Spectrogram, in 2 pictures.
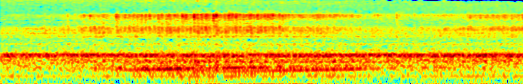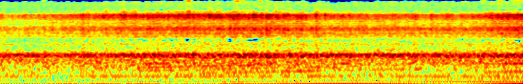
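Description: Homemade plywood sixth-order bandpass subwoofer playing a low bass test sweep: a deep hum that grows much louder over the first half and then holds.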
